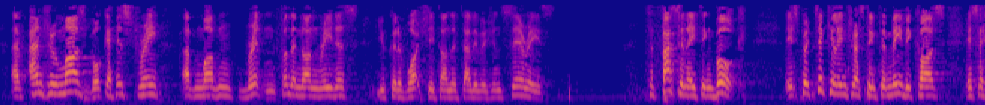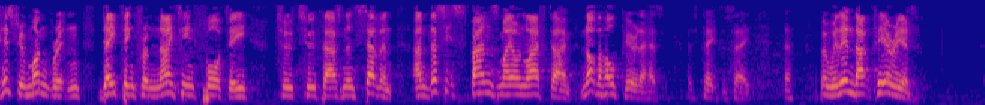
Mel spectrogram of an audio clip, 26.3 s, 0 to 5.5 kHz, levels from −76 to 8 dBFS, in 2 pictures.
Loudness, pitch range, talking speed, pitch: -28 LUFS, 150-185 Hz, 140 wpm, 165 Hz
